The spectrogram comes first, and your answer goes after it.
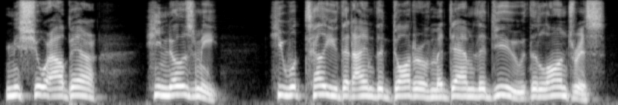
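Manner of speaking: high-pitched, urgent plea from a frightened woman; narrated cry for help, pitched well up; crying out in distress. A narrator's reading. Arrested woman begging an acquaintance to vouch for her, crying out.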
